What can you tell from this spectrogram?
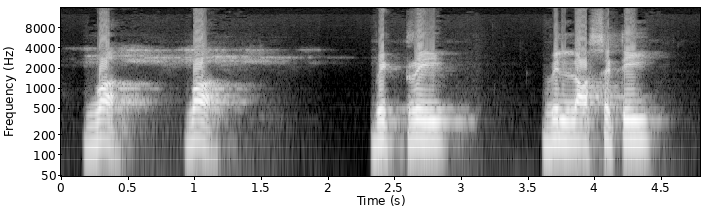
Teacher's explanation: फिर एक आ गया विक्ट्री वाला, इसको बोला जाएगा व, नीचे वाला होंठ और ऊपर वाले दांत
